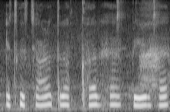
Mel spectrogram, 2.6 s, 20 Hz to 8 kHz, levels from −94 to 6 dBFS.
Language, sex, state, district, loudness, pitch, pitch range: Hindi, female, Bihar, Patna, -14 LUFS, 225 Hz, 220-230 Hz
